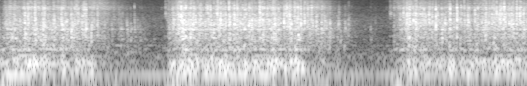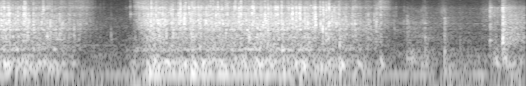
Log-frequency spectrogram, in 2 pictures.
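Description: A food processor pulses in short, loud motor bursts of about a second each, grinding ingredients, with brief gaps between the whirring pulses.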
